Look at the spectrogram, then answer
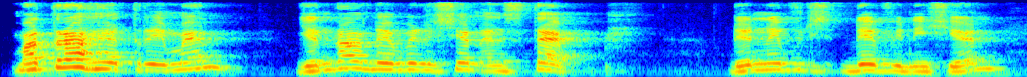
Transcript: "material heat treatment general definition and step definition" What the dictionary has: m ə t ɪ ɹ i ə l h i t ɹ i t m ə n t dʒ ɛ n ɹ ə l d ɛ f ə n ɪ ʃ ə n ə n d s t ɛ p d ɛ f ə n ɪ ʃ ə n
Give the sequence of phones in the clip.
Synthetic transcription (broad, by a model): m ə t ɹ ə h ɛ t ɹ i m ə n dʒ ɛ n ɹ ə l d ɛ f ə n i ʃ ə n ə n s t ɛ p d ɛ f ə n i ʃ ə n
